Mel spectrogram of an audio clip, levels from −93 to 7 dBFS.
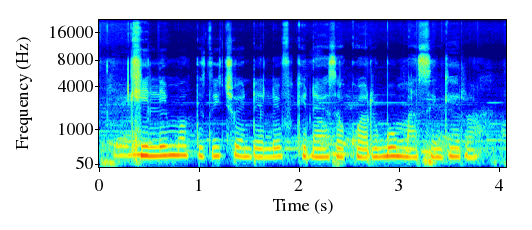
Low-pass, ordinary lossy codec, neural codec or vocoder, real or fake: none; none; none; real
